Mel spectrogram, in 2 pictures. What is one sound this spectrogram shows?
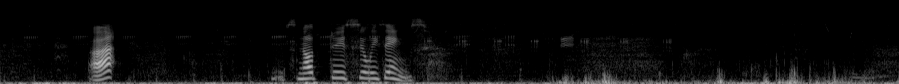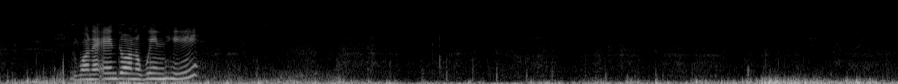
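A horse's hooves thud softly on dirt.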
